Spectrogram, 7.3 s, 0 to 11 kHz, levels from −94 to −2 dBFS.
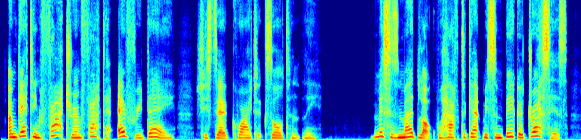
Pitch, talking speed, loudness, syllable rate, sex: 245 Hz, 175 wpm, -21 LUFS, 5.6 syllables/s, female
